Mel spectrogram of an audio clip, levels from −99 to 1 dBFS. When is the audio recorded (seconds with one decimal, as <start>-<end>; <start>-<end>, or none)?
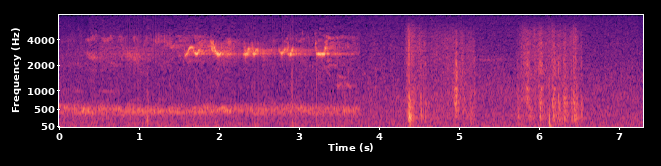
0.0-0.8; 1.4-2.1; 4.7-7.3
